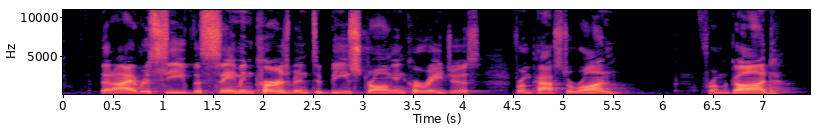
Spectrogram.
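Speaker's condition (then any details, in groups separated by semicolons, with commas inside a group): No condition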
